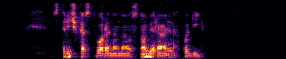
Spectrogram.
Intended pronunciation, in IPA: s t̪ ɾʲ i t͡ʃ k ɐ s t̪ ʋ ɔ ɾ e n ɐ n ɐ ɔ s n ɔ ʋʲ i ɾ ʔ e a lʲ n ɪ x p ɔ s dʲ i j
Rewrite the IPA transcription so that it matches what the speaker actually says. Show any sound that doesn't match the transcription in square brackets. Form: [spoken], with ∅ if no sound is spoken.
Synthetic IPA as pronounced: s t̪ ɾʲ i t͡ʃ k ɐ s t̪ ʋ ɔ ɾ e n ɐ n ɐ ɔ s n ɔ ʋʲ i ɾ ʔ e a lʲ n ɪ x p ɔ [∅] dʲ i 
